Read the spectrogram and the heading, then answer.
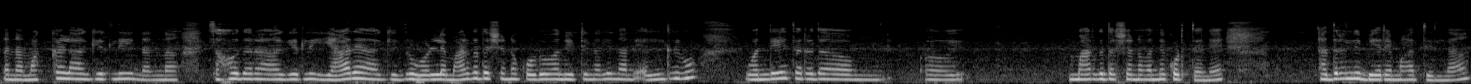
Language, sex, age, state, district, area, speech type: Kannada, female, 18-30, Karnataka, Dakshina Kannada, rural, spontaneous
